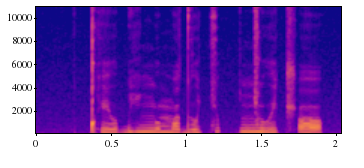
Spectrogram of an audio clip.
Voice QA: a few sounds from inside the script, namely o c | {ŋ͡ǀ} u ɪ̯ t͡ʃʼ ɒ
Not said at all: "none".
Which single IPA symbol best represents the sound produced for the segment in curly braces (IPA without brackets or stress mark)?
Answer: ŋ͡ǀ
